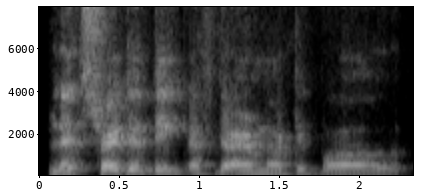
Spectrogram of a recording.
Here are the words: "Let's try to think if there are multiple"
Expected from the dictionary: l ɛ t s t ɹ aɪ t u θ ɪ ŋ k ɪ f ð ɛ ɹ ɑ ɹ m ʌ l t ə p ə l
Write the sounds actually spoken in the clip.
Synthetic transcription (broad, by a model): l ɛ t s t ɹ aɪ t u t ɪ ŋ k ɪ f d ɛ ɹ ɑ ɹ m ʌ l t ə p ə l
